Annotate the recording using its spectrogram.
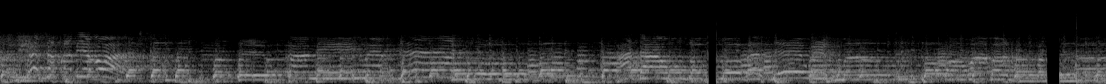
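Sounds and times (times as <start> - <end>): samba jingle with singing: 0.0 - 11.0.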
